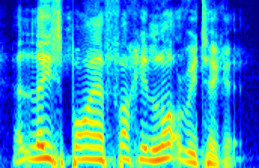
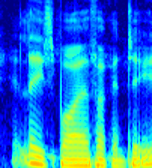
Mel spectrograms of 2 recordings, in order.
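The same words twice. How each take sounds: First: Booming God. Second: Said in the usual way. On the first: Acted. God's line, then repeated plainly.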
